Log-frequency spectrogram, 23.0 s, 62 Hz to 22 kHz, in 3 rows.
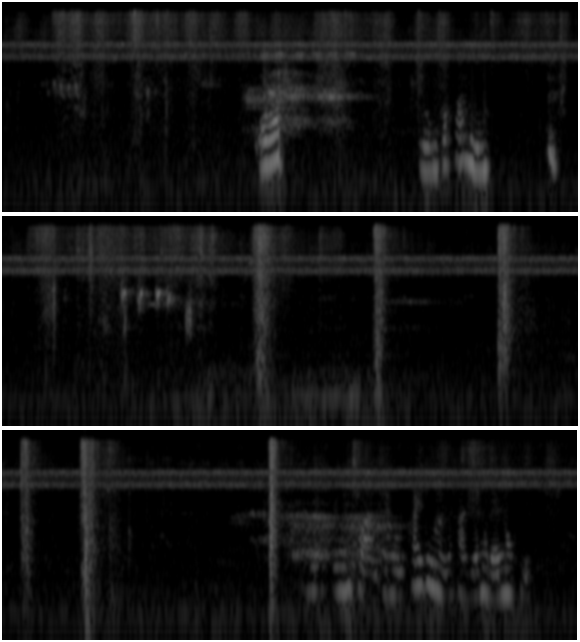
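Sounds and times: high-pitched insect drone: 0:00.0 - 0:14.1.

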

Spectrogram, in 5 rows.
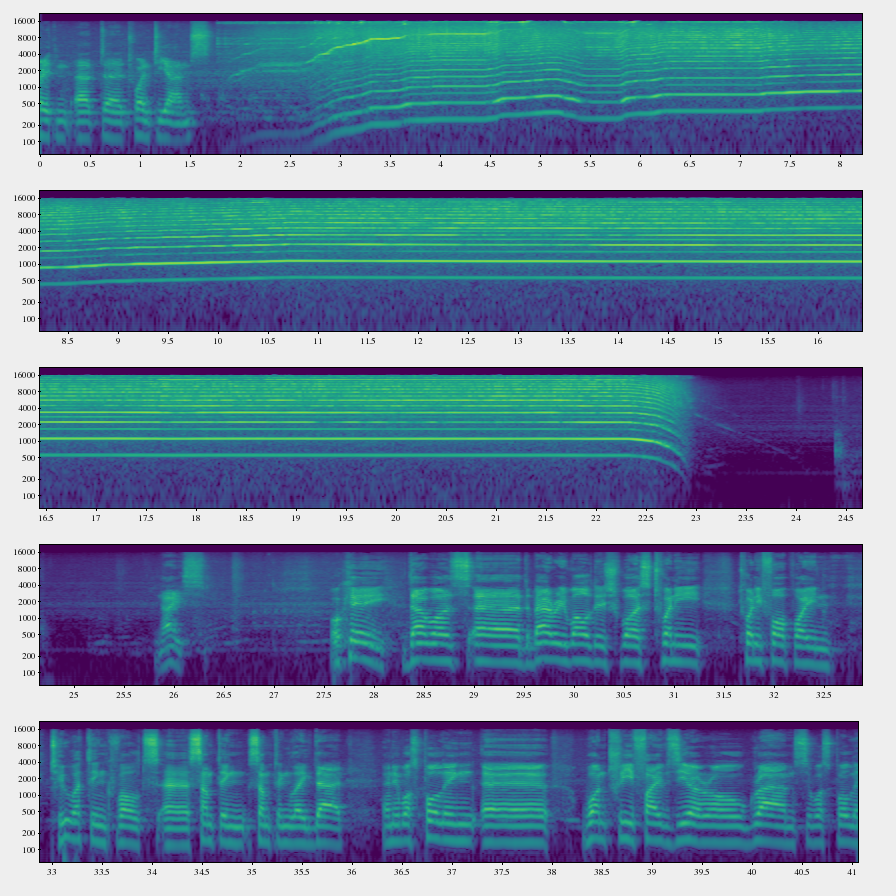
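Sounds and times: motor and propeller whine: 0:01.8 - 0:06.5.

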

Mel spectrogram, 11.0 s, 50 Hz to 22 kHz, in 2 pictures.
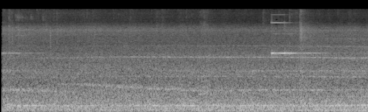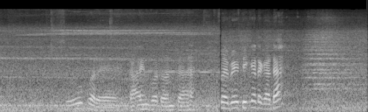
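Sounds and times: station concourse hum: 0:00.1 - 0:11.0
high electronic beep: 0:04.1 - 0:04.9.

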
